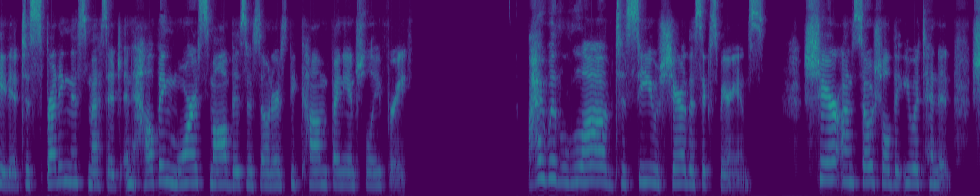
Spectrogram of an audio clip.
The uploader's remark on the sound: Listen in on the phenomenal live webinar we offered this week.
